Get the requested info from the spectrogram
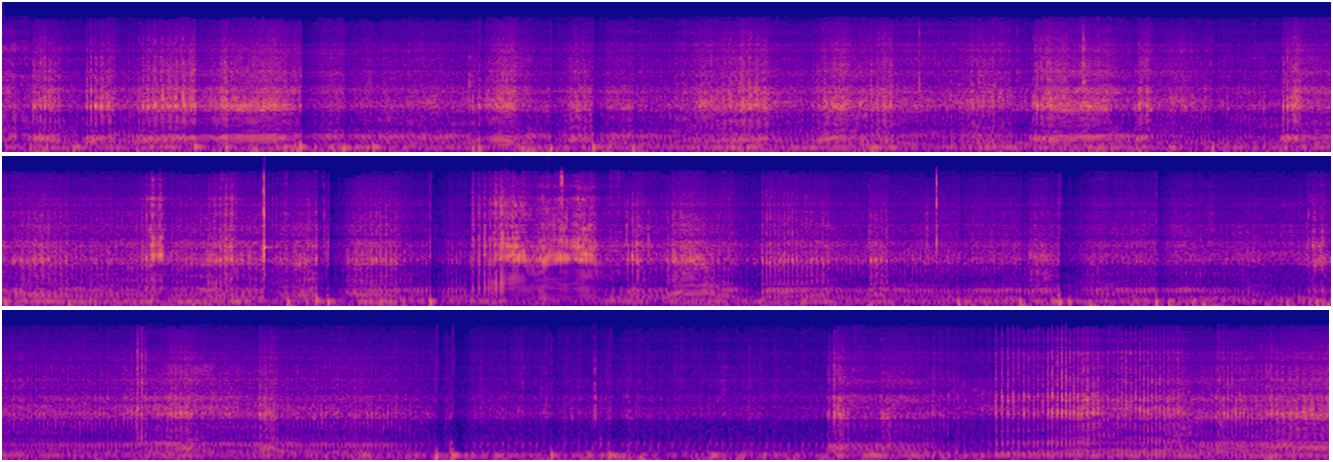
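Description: Sport ATV engine running hard, its pitch repeatedly rising and falling as it revs up and backs off, with rattling and knocks from the quad bouncing over rough dirt, heard from on board the machine.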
